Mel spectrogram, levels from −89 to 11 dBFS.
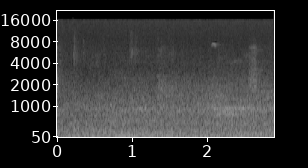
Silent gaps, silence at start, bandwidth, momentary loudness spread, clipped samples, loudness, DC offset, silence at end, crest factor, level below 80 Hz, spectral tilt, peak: none; 0 s; 16.5 kHz; 3 LU; under 0.1%; -33 LUFS; under 0.1%; 0 s; 14 dB; -42 dBFS; -4.5 dB/octave; -20 dBFS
